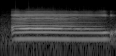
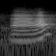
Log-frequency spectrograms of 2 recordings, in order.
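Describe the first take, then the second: First: "A" said like its letter name, long; long A sound. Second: "ah" said as the short A vowel; short A sound. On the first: Teacher showing children the long A sound. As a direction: give the long A as "A". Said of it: "it's long sound". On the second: Teacher showing children the short A sound. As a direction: show the short A as "ah". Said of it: "it's short sound". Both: Shown as a demonstration.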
